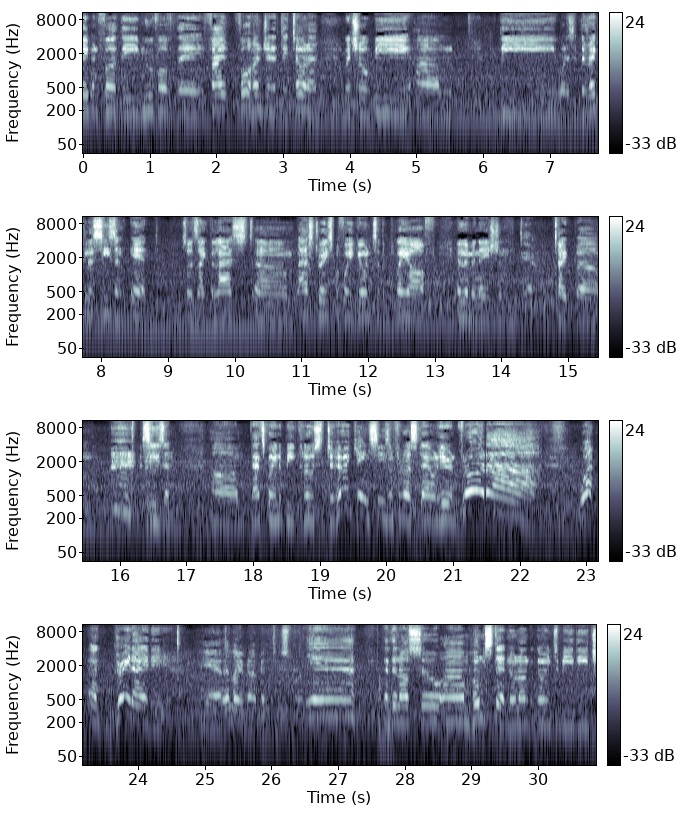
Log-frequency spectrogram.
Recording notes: We Recorded this and the last episode while on our way to Cleetus And Cars.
